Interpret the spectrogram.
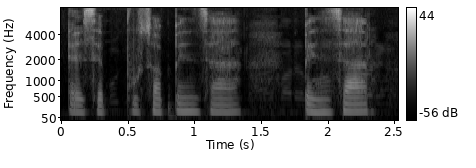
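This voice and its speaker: Slow, expressive sermon interpreter. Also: mid-range voice. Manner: expressive storytelling, acts out quotes and rooster calls.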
